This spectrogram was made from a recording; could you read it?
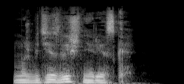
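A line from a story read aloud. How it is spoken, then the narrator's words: Sighing. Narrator (Russian): Трош вздохнул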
